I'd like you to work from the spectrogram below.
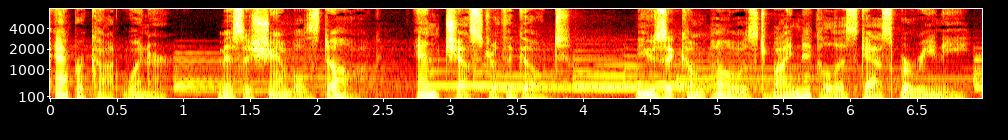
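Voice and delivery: ordinary delivery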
